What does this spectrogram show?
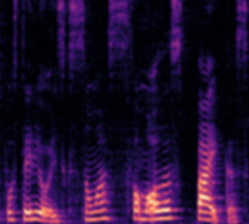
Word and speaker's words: PICA: que são as famosas paicas, que se escreve PICA, mas a gente pronuncia paica.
